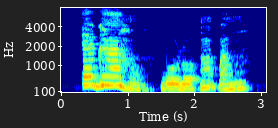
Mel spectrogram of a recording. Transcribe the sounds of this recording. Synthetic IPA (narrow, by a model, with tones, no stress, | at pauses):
e˦ɡa˦a˦ɦʊ˨ɡ͡bʊ˨ɾʊ˨ŋ͡m̩˦k͡pa˨m̩˦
